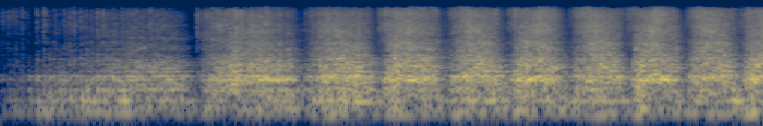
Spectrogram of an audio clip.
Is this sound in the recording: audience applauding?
no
